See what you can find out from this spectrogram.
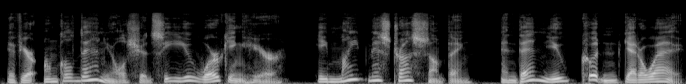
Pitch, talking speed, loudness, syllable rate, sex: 125 Hz, 165 wpm, -19 LUFS, 4.5 syllables/s, male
